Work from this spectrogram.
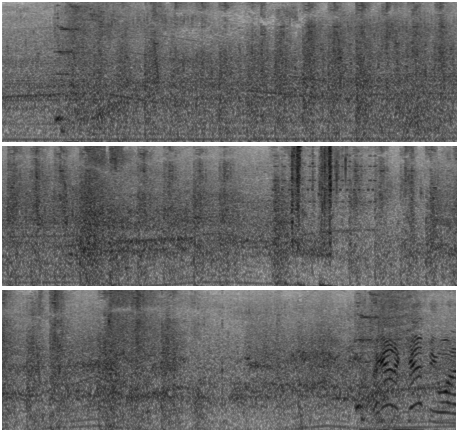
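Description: Car in a Las Vegas gangster crime video game driving steadily with a continuous engine drone, tires squealing and skidding at intervals, loud and close, with voices talking over it.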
